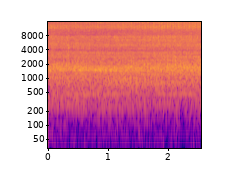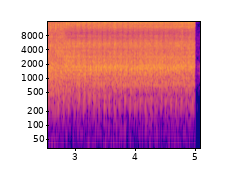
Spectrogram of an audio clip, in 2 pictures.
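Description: A Ford engine with a 6R80 automatic transmission runs steadily at idle while its transmission oil is topped up. The drone is loud and constant, with no talk, and it cuts off abruptly at the end.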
